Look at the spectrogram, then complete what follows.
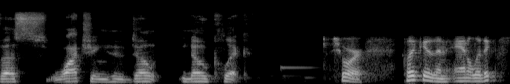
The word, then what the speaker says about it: Qlik: chief data officer at click and that's not spelled the way you might think it is it's spelled with a queue joe welcome thanks chris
